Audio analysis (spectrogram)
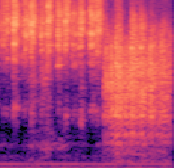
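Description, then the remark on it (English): Dice rattle in a cup with quick, uneven clicks, then spill out in a denser, louder clatter. A steady low hum runs underneath, and no one speaks. “Come on, dice, please.”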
